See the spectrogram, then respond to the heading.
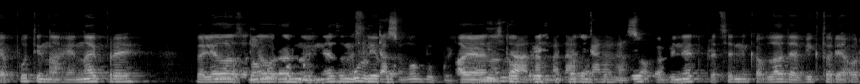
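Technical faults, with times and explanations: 2.42 to 2.59 s, 2.77 to 3.43 s, 3.81 to 4.08 s, 4.53 to 4.63 s and 5.21 to 6.78 s: speech suppressed in double talk. The speech dips in level, by about 5 dB at first and up to about 20 dB later. The cause is likely an echo canceller that mistook the talker for loudspeaker echo while both sides spoke, and turned both down.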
